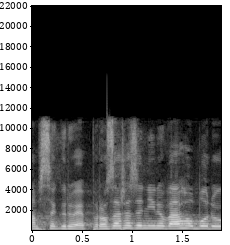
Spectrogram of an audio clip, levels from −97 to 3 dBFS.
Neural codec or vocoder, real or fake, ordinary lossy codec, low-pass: none; real; AAC, 64 kbps; 10.8 kHz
